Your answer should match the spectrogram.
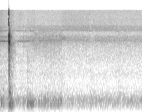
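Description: A single sharp click just after the start, followed by faint low background noise from the microphone.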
